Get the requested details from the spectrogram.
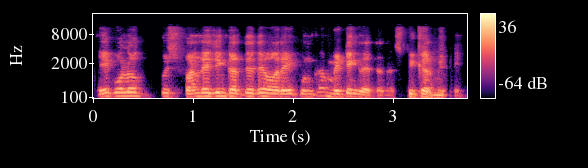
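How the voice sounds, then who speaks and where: Man, middle-aged, guest speaker; anecdotal, acts out dialogue, voice sits a little high. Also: a little fast. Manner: storytelling, acting out dialogue. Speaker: guest speaker at a club meeting. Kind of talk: anecdotal speech. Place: meeting hall.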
